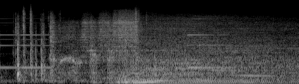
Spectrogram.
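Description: A car engine cranks in a quick burst of several starter pulses, then catches and settles into a steady idle, heard up close with no talking.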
